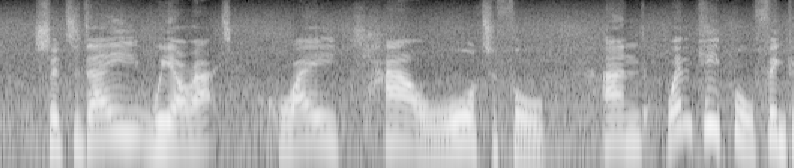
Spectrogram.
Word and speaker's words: Huay Keaw: and doing my research, the pronunciation Huay Keaw made me think of Newcastle, Huay the lads.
